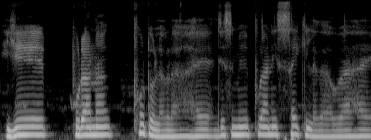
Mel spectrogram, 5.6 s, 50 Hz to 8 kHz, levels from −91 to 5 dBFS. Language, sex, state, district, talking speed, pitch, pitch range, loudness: Maithili, male, Bihar, Supaul, 130 wpm, 155 Hz, 135-165 Hz, -26 LUFS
